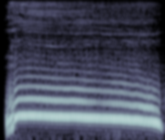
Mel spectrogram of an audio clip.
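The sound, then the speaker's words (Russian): A loud, single long howl from a wild beast rises quickly in pitch at the start, holds a steady, harmonically rich tone, then drops away sharply at the end. “Разносится громкий звериный вой прямо за грудой камней.”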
